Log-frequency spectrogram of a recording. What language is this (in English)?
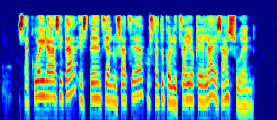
Basque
